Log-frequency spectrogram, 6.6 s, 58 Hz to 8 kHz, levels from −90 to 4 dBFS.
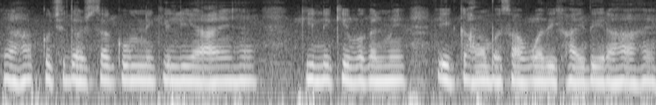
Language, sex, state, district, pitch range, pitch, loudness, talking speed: Hindi, female, Rajasthan, Nagaur, 175-185 Hz, 180 Hz, -13 LUFS, 185 wpm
